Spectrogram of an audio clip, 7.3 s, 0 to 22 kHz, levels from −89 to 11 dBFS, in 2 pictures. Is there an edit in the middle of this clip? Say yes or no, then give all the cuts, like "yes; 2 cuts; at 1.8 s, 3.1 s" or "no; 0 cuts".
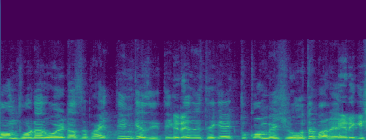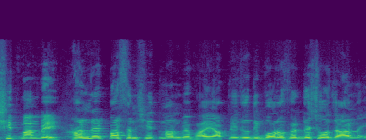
no; 0 cuts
